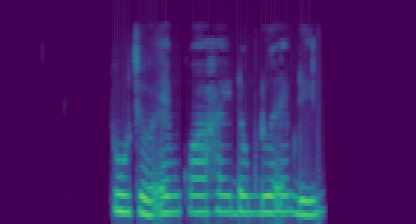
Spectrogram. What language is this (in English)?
Vietnamese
